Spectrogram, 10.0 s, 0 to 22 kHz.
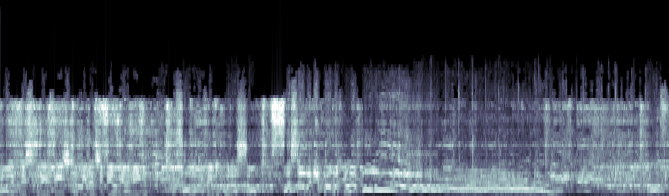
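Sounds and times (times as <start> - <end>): announcer's long amplified call: 0.0 - 6.7
crowd cheering: 5.4 - 10.0.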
